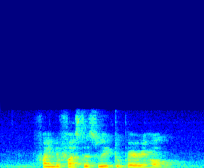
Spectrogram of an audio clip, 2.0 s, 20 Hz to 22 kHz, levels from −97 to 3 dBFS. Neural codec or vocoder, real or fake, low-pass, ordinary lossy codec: none; real; none; none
